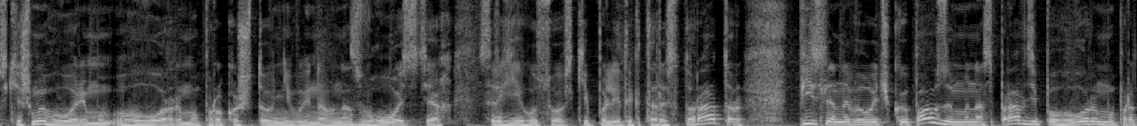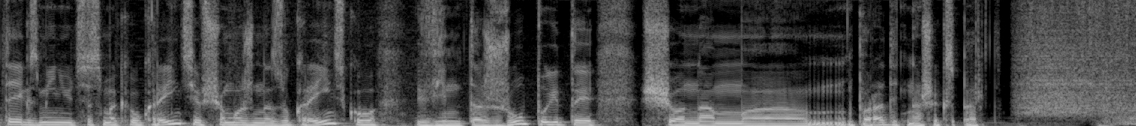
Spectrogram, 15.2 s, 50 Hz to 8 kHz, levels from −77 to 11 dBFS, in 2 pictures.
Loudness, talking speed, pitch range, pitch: -14 LUFS, 155 wpm, 120-155 Hz, 135 Hz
